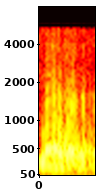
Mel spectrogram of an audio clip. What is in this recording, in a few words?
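"lower", male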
